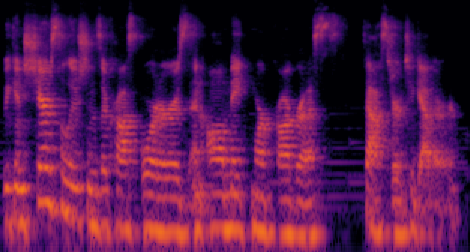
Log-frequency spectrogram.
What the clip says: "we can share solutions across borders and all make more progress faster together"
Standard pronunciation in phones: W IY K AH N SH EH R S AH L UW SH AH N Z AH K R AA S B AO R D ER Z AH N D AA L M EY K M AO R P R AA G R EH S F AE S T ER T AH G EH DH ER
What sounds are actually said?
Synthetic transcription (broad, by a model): W IY K AH N SH EH R S AH L UW SH AH N Z AH K R AA S B AO R D ER Z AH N AA L M EY K M AO R P R AA G R EH S F AE S T ER T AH G EH DH ER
